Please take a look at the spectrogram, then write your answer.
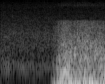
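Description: A thunderstorm in the game GTA San Andreas Definitive Edition breaks in suddenly after a quiet moment, becoming a loud broadband rumble and roar of thunder and heavy rain.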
